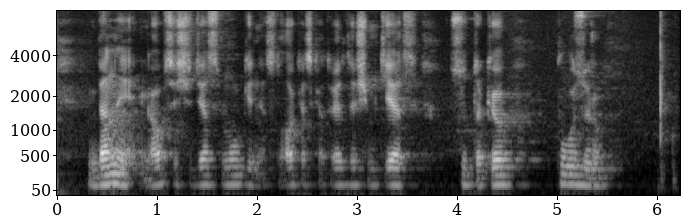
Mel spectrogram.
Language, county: Lithuanian, Kaunas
